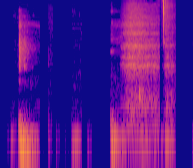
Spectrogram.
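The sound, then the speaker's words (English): A person's yawn: a drawn-out, breathy, voiced exhale lasting over half a second, preceded by a brief low vocal sound and a few short soft noises. “Oh, you're yawning. Yeah, sorry. You look like you're in pain for a second.”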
